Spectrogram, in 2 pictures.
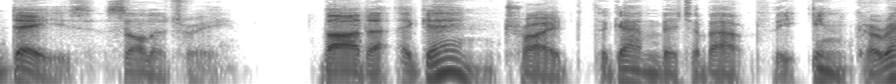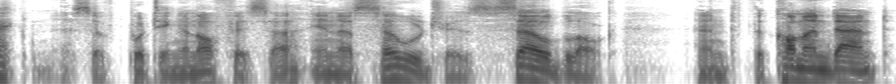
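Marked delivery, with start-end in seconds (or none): none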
